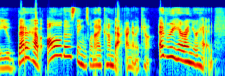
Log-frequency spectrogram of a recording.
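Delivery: calm, playful, silly, lighthearted teasing tone. Showing a parent how to say the line to a child: silly, lighthearted way. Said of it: "you're saying in a silly, lighthearted way".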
